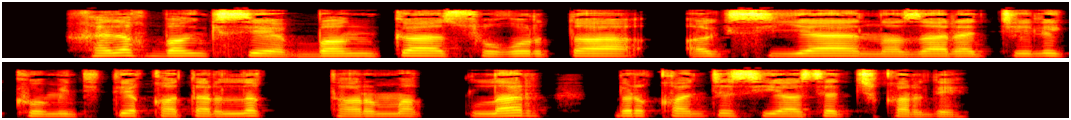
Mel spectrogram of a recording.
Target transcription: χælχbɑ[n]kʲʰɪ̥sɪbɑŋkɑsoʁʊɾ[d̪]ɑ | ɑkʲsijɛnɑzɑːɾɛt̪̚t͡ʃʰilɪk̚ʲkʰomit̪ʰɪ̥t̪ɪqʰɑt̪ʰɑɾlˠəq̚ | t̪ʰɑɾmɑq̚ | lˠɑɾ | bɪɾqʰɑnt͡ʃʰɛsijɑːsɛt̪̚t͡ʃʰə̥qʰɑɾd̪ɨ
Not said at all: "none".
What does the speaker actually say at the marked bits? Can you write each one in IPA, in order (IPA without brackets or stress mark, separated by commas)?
ŋ, t̪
